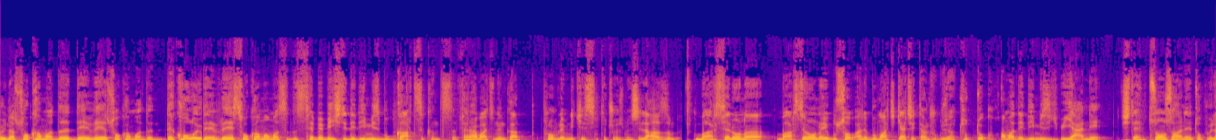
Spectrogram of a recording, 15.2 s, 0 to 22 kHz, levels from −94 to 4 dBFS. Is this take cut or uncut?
uncut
